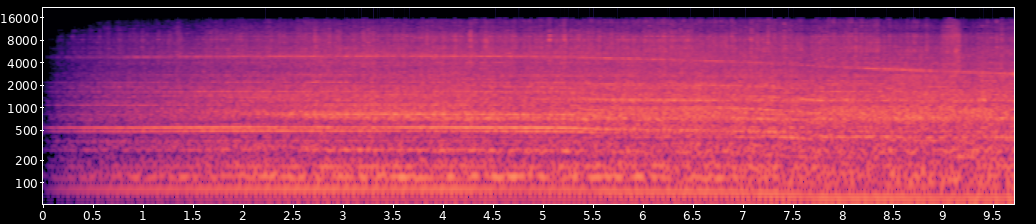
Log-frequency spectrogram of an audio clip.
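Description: Kirovets K-700A tractor's diesel engine running, heard from inside the cab: a steady low drone with a thin high whine over it that slowly drops in pitch in the second half. The sound fades in over the first two seconds.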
